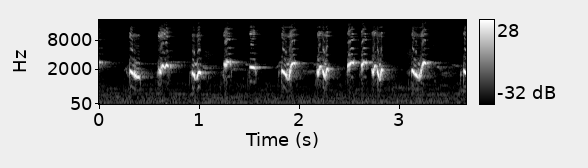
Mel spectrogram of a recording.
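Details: Rapid fighting song of a sooty-headed bulbul, long rolling style meant to make silent birds sing: steady stream of loud, throaty, down-slurred chirps, around three per second, with a few doubled notes.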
